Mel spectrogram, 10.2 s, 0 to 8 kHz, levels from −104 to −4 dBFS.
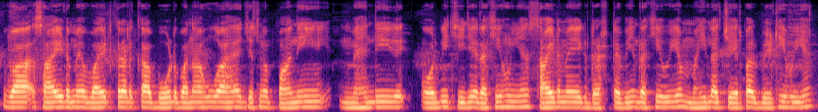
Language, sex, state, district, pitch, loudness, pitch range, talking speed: Hindi, male, Jharkhand, Jamtara, 140 Hz, -17 LUFS, 135-145 Hz, 195 wpm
